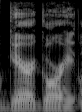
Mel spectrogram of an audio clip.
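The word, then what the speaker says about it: Garagorri: And then Darren Elkins revived his career against Edwardo Garigori, right? Is that how you say his name? Yeah, Edwardo Garigori.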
